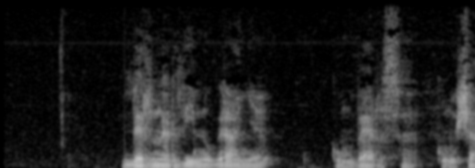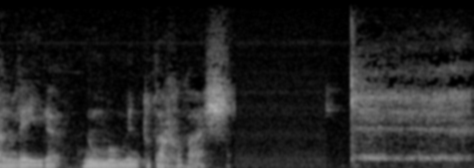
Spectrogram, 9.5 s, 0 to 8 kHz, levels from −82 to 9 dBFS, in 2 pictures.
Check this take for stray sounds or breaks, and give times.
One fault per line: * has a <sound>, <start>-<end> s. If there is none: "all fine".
all fine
